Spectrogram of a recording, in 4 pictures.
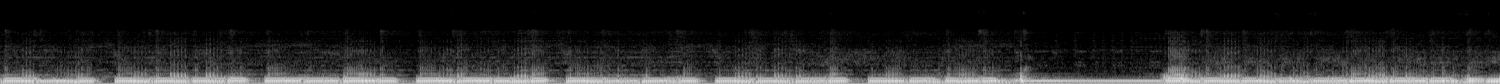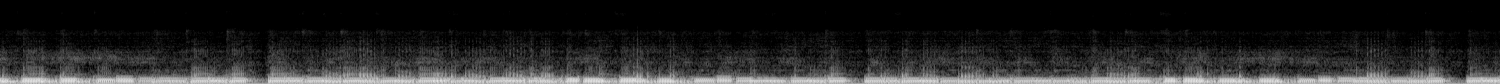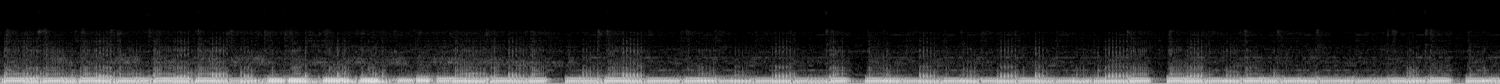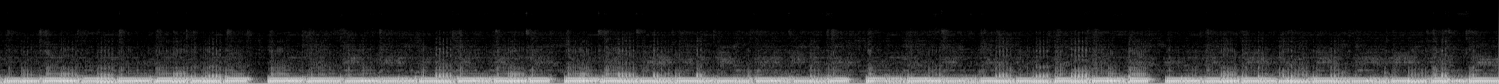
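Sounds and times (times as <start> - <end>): electric bass riff: 0.0 - 59.9.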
